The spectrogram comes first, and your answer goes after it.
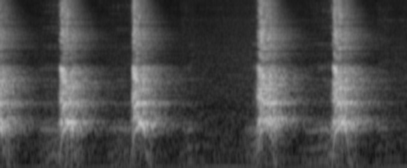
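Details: Playing against a watering can, Rhodesian Ridgeback Roady gives four loud, sharp barks, two close together, a gap, then two more, each about a second apart, over a low electrical hum.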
